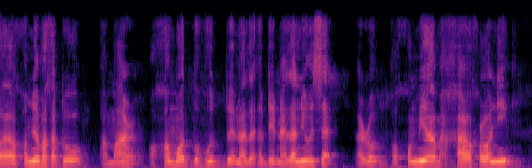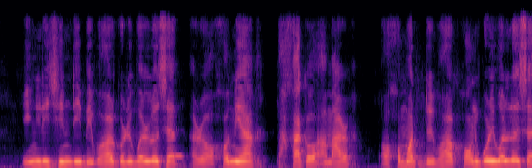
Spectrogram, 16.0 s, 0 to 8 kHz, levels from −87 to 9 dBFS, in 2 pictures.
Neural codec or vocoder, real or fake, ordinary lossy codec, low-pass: codec, 24 kHz, 0.9 kbps, WavTokenizer, small release; fake; none; 7.2 kHz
